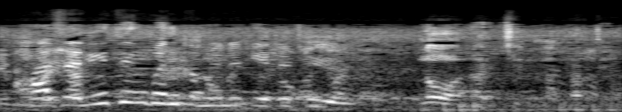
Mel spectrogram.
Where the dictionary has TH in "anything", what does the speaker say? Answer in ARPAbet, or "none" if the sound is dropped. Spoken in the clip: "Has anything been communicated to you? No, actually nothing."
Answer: S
